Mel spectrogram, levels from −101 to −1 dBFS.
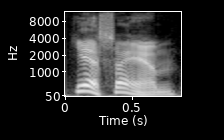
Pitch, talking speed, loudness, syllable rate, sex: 140 Hz, 205 wpm, -16 LUFS, 4.0 syllables/s, male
